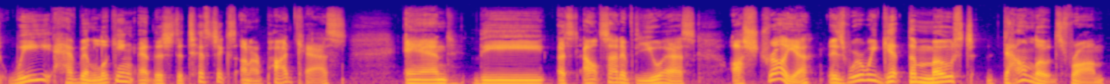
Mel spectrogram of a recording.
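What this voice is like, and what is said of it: Texas accent. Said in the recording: “you probably make fun of my Texas accent”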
